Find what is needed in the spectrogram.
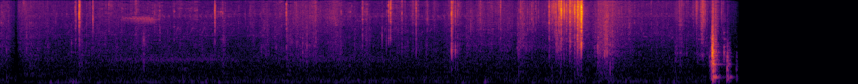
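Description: Faint rustling of beet leaves and a few short snips as the beet stalks are cut with garden scissors, with a louder rustle about six seconds in and a sharp knock just after. The sound cuts off abruptly to silence a little after seven seconds.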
